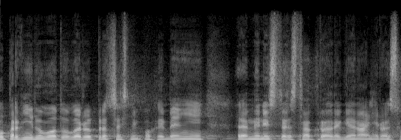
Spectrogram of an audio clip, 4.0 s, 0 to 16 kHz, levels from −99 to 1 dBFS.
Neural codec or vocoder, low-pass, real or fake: codec, 32 kHz, 1.9 kbps, SNAC; 14.4 kHz; fake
